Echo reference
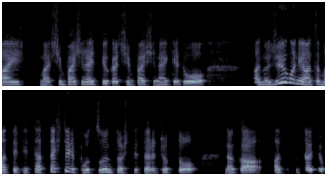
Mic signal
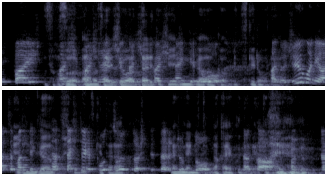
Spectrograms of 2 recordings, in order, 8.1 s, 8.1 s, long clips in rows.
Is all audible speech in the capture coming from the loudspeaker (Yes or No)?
No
